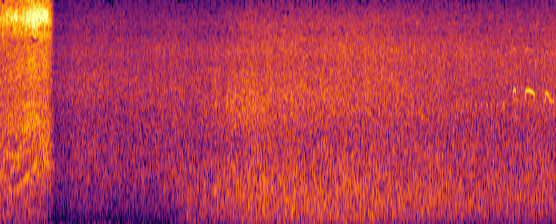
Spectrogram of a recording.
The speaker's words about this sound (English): Ah, yes. The sound of the ocean, the sound of the seagulls, the sound of the breeze, the warmth of the sun, the feeling of sand between your toes.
